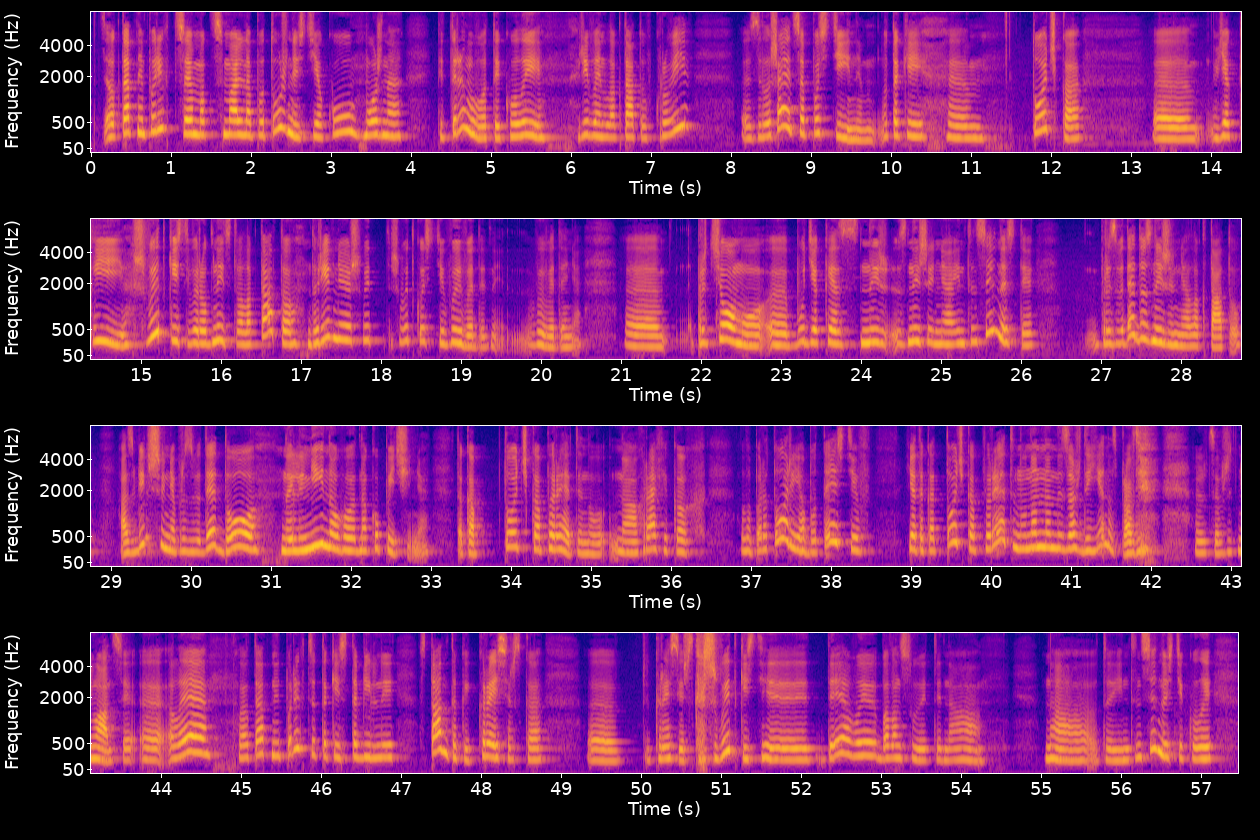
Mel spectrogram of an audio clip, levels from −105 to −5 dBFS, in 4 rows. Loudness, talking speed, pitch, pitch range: -29 LUFS, 90 wpm, 235 Hz, 210-270 Hz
